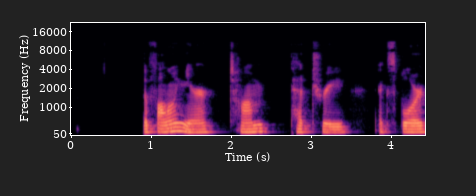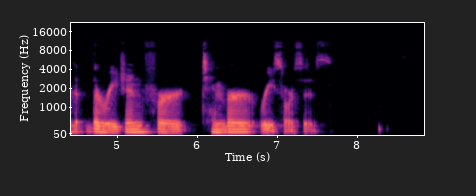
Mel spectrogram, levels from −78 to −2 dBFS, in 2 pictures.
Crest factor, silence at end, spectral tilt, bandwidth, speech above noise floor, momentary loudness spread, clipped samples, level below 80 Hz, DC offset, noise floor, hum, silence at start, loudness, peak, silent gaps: 20 dB; 1.2 s; -6.5 dB/octave; 11.5 kHz; 62 dB; 13 LU; under 0.1%; -52 dBFS; under 0.1%; -82 dBFS; none; 0.9 s; -21 LUFS; -2 dBFS; none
